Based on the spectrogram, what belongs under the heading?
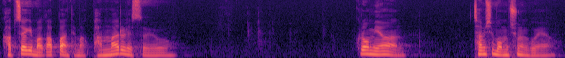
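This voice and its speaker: A man's voice: mid-range voice, a little slow, warm tone. A man giving an interactive lecture to fathers, prompting the audience to repeat after him and acting out example talks with children. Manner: acts out example dialogues to children.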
